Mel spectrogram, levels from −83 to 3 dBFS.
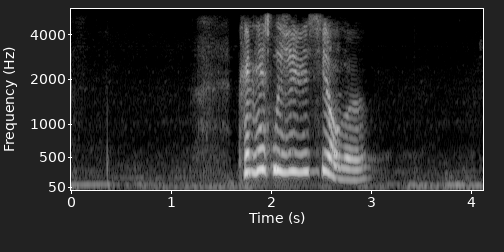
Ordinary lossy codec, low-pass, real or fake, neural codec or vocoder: none; 5.4 kHz; fake; codec, 24 kHz, 0.9 kbps, WavTokenizer, medium music audio release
